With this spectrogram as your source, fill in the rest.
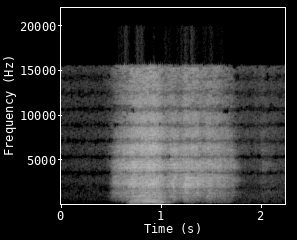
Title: Boyfriend sneezing in running gear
